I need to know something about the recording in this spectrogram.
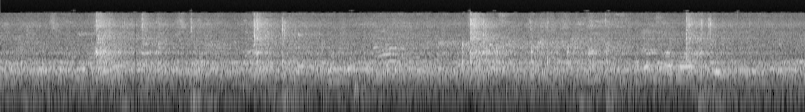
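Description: Rackets smack a shuttlecock back and forth in a rally.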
